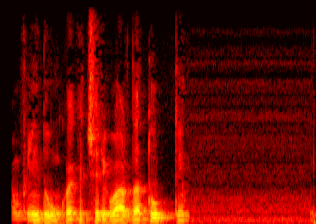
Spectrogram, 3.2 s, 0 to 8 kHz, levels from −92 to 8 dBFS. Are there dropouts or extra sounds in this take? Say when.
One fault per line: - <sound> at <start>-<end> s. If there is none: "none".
none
